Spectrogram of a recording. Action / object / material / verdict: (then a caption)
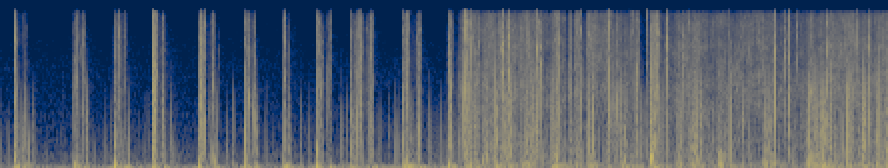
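scrape / crinkled aluminum foil sheet / aluminum foil / none. A crinkled square of aluminum foil on a table is scratched and rubbed with the head of a mini microphone while a fingertip holds the foil in place. The first half is a series of separate crisp, bright scratches, which then run together into continuous dense crackling and rustling.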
